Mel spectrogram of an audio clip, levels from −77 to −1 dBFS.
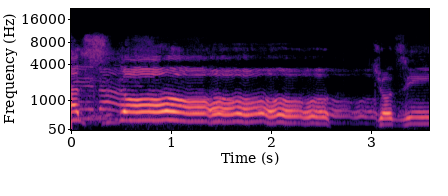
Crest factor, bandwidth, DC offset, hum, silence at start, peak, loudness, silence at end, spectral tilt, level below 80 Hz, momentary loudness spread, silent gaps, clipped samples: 14 dB; 11 kHz; under 0.1%; none; 0 s; -10 dBFS; -24 LUFS; 0 s; -3 dB/octave; -80 dBFS; 13 LU; none; under 0.1%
